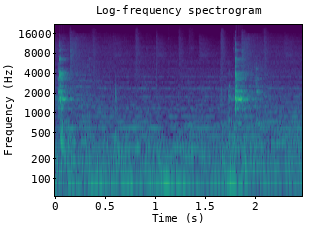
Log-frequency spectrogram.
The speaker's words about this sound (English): I've missed just rolling dice. It's fun.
